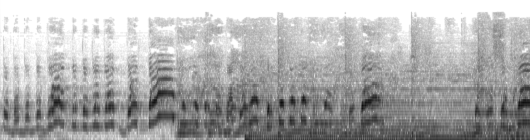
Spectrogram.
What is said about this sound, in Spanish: En una granja no se escucha a las gallinas porque no son felices. Y en la granja Rujamar lo que predominan son sus gallinas porque son felices, porque viven en libertad.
